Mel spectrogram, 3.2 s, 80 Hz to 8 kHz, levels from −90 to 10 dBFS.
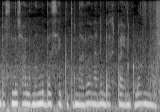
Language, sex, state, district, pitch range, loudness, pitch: Telugu, female, Andhra Pradesh, Chittoor, 220-235 Hz, -13 LUFS, 230 Hz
